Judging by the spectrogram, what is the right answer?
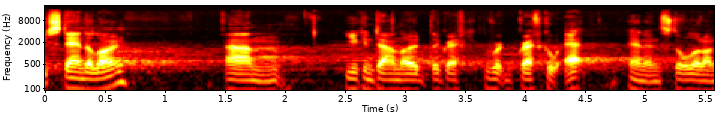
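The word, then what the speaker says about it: GraphiQL: Graphical, I think is how it's said.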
